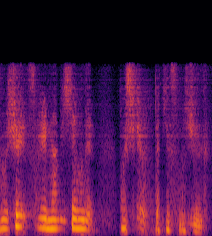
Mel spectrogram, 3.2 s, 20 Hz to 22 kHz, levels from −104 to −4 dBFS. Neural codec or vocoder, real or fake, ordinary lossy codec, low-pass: codec, 44.1 kHz, 0.9 kbps, DAC; fake; none; 7.2 kHz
